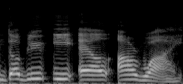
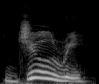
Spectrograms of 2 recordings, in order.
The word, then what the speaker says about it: jewelry: always effective j e j-e-w-e-l-r-y is a piece of ornament worn by women and men like the earrings i have on now it is pronounced jewelry not jewelry so please note it is jewelry right right v-e-h-i-c-l-e is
